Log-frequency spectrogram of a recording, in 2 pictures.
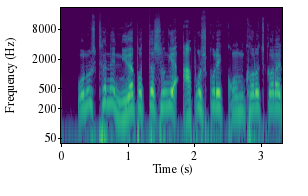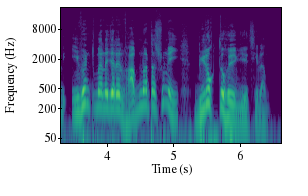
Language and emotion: Bengali, disgusted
